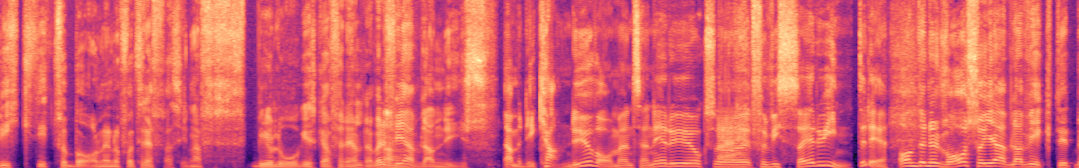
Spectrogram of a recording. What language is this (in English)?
Swedish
